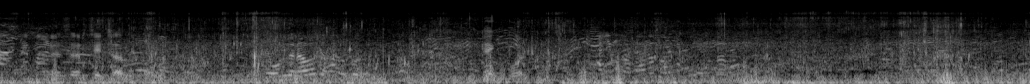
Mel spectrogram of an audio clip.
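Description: Wind rumbling on the microphone by calm, shallow sea water, with people's voices chattering in the background.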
